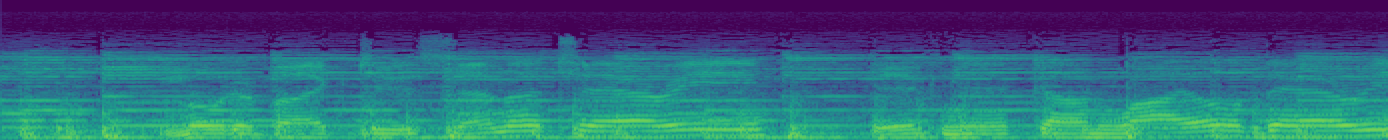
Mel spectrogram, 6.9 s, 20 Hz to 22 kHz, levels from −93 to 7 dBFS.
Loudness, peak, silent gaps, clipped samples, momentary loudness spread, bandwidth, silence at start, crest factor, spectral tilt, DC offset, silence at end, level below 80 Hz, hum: -18 LUFS; -4 dBFS; none; under 0.1%; 4 LU; 7.6 kHz; 0 s; 14 dB; -8 dB/octave; under 0.1%; 0 s; -40 dBFS; none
